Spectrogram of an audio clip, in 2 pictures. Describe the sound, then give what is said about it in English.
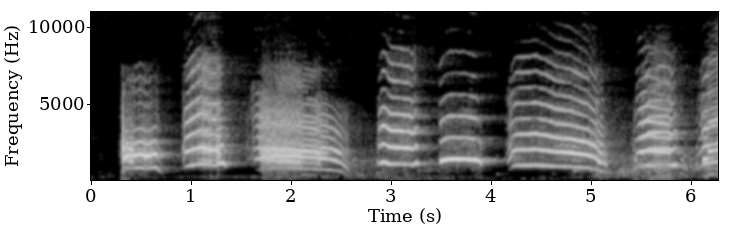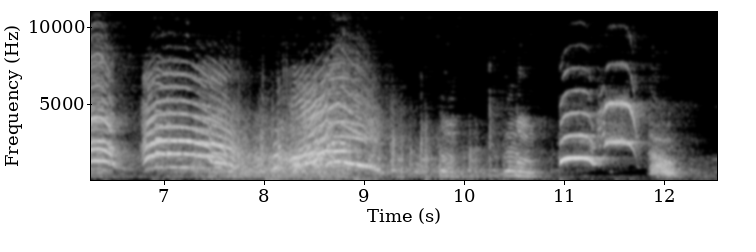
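Human voices imitate whooping crane calls, addressed to a whooping crane at night: a rapid series of loud, high, arching whoops that rise and fall in pitch, with several voices overlapping in the middle before a final few cries. “And this is what we said that night. To our friend, the Whooping Crane.”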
